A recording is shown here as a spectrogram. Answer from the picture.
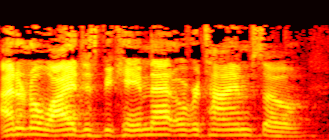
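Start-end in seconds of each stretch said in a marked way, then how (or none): none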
